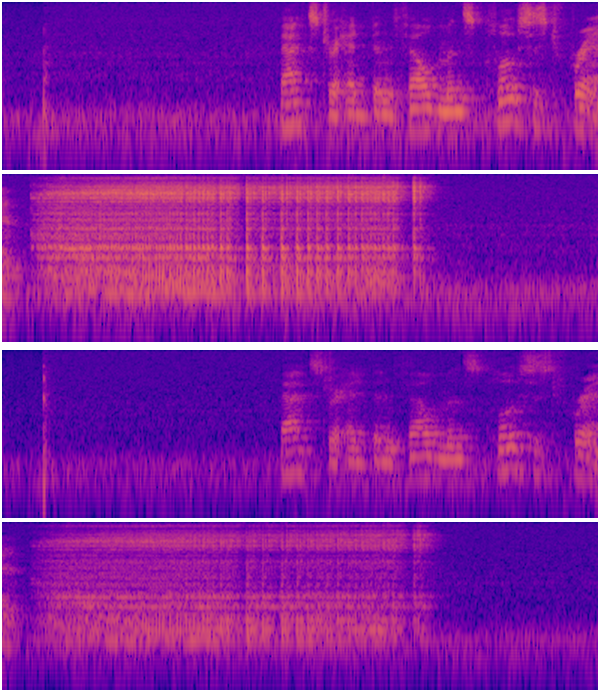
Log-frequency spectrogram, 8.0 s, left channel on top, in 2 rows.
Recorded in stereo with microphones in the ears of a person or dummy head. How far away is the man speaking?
About 1.6 m.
